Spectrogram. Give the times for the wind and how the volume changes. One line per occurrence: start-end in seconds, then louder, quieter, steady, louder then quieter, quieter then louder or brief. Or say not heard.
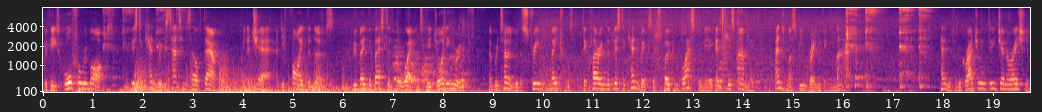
0.0-15.3 quieter.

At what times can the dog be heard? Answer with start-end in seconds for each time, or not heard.
6.8-8.7.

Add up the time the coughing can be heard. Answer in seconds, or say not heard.
5 s.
